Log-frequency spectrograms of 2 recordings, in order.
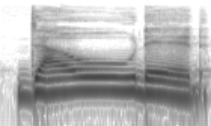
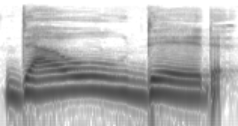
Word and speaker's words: doubted: I'm sorry I doubted, doubted. So, notice this B is not pronounced, and then this T is pronounced as a soft D, doubted, doubted, doubted.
